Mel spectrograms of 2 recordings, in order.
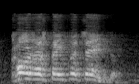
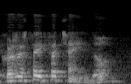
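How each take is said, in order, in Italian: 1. Il tono è secco e di rimprovero. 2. Il tono è calmo e curioso. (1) "Che vuol già dire tu stai sbagliando tutto?" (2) "Fai vedere?"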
